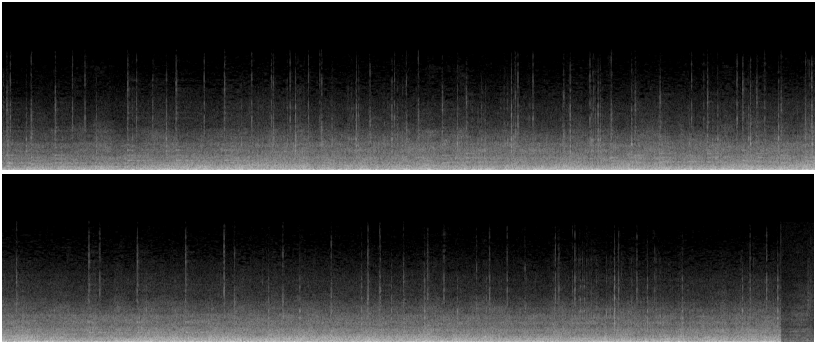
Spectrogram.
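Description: Wind buffeting a handlebar-mounted action camera's microphone, with tyre noise, as a mountain bike is ridden along a paved road. No creak comes from the freshly installed press-fit bottom bracket.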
